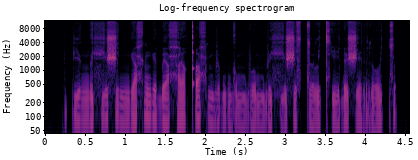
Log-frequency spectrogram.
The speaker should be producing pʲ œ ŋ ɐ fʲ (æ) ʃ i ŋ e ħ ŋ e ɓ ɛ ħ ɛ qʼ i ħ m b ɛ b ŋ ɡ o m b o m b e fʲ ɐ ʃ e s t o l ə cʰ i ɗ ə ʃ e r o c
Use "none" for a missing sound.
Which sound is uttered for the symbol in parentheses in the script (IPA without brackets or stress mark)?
ə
